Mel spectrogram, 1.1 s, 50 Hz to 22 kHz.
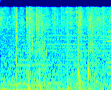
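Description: Horse hooves clip-clop in The Witcher 3, Blood and Wine expansion: a few soft, quick, evenly paced steps, faint and distant.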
